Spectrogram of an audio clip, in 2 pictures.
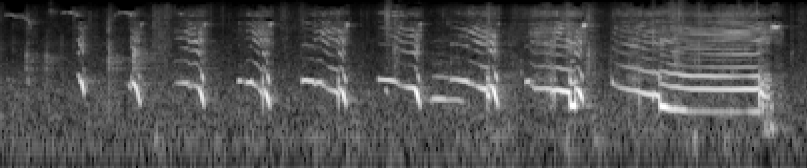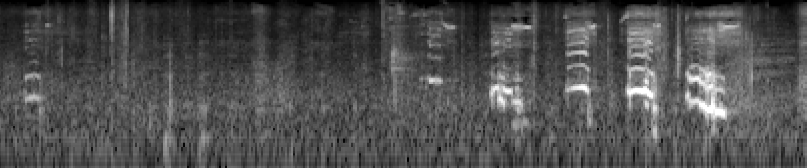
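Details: Five-week-old Boerboel puppies with their mother Cleo: a quick run of short, falling yelps about twice a second, then a drawn-out whine and a burst of higher, squealing whimpers, with soft rustling between.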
